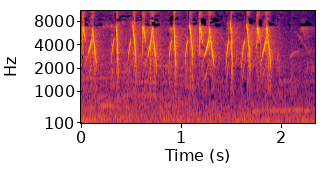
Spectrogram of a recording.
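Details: Ciblek gunung, a prinia, singing in the prolific 'gacor' manner in the 'ceplekan' style: rapid, sharp, high chirps in quick bursts, each note sweeping down, about eight per second, then fading out near the end.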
